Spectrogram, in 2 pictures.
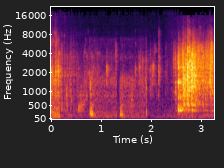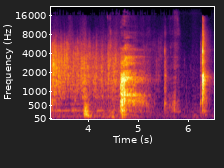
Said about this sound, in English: Water jug. Important tool as a podcaster. Oh, yeah. People think I'm vaping or something.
